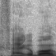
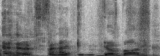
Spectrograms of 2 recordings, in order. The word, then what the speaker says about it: Vagabond: I know I'm saying it wrong because he gets angry at me because I call him like Vagabond with an F, but it is with a V. So, Vagabond.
